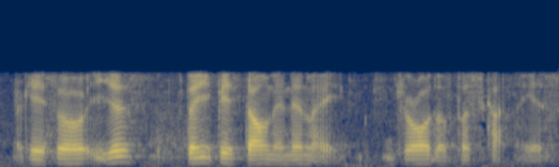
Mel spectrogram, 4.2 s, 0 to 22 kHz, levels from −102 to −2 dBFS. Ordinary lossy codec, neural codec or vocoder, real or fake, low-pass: AAC, 32 kbps; codec, 16 kHz, 16 kbps, FunCodec, trained on LibriTTS, 50 frames a second; fake; 3.6 kHz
